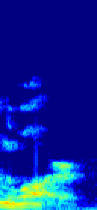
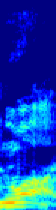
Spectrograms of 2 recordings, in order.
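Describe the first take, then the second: First: The final R sound is pronounced. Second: The final R sound is dropped. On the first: The speaker calls it wrong. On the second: The speaker calls it right.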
